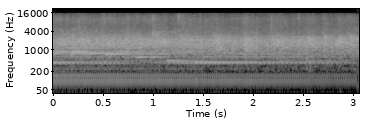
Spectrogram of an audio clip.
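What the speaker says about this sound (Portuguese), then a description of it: "Você pode dar o melhor aplauso para Jesus hoje aqui?" A church congregation applauding, a broad even wash of clapping heard from a distance over a sustained keyboard chord, no voices.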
